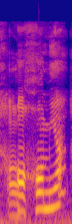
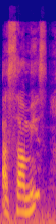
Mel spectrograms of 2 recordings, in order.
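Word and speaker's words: অসমীয়া: असामीज, अहोमिया, it's called अहोमिया, and English में अगर pronunciation होगा असामीज, और हिंदी में भी मतलब अहोमिया।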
